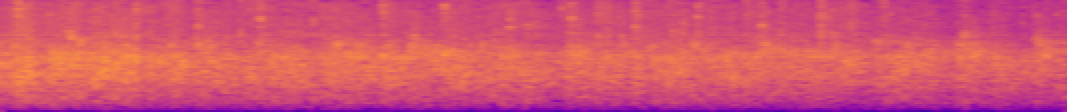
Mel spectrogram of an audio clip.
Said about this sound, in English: I'd like to welcome our audience to the courtroom today. Give yourselves a round of applause, ladies and gentlemen.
